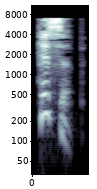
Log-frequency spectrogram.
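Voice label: "hyssop", British English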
